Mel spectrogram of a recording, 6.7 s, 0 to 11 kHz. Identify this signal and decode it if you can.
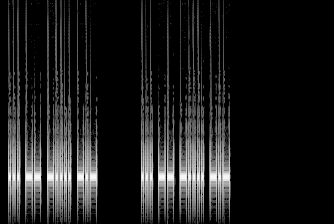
Morse code, heard as a keyed tone, about 28 wpm, 700 Hz. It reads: SM6K SM6K
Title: DXCC-100 Call Signs - 4 Characters - Repeated 2x - 28wpm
